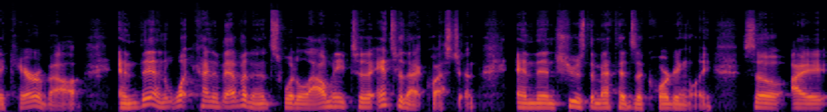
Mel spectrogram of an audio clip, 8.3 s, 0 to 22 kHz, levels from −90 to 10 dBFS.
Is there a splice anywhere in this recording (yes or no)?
yes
